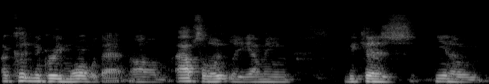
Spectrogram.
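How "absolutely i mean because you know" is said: ordinary talk, nothing marked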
